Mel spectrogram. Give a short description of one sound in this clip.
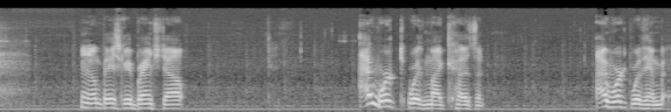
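An older man speaks calmly, close to a microphone, in short bursts.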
